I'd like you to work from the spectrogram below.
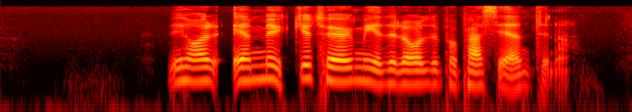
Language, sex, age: Swedish, female, 55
